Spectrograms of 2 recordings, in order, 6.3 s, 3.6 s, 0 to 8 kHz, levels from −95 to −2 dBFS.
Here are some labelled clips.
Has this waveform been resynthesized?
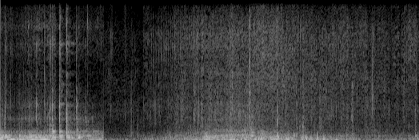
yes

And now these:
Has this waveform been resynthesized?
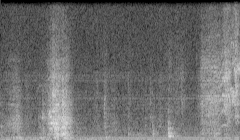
no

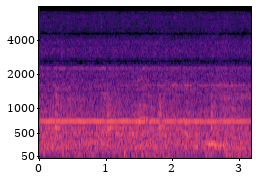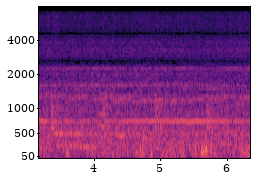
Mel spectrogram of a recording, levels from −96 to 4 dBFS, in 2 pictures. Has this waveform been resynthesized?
yes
